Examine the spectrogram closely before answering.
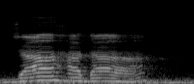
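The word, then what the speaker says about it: جاهدا: Jahada, you have to make sure that you pronounce the alif, otherwise the meaning will be incorrect.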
